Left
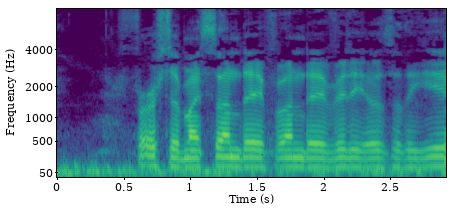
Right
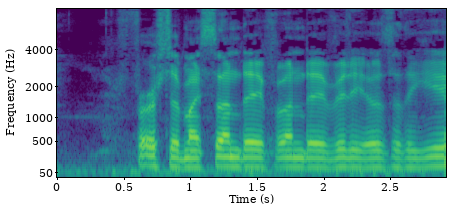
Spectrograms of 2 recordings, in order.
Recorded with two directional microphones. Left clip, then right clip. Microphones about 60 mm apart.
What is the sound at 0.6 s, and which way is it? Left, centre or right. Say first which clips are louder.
Speech: right 3 dB; right.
